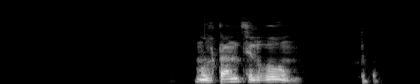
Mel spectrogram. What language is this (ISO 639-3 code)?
bsk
